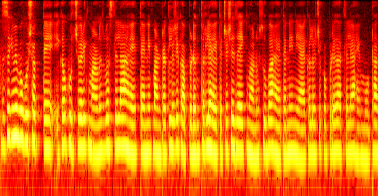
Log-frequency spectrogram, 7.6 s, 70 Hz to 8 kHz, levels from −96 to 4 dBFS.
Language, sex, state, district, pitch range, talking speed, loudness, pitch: Marathi, female, Maharashtra, Sindhudurg, 195-225 Hz, 270 wpm, -17 LUFS, 205 Hz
